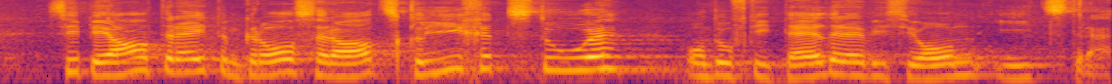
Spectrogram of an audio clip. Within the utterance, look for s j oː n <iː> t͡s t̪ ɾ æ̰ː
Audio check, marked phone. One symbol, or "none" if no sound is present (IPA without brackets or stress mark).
iː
